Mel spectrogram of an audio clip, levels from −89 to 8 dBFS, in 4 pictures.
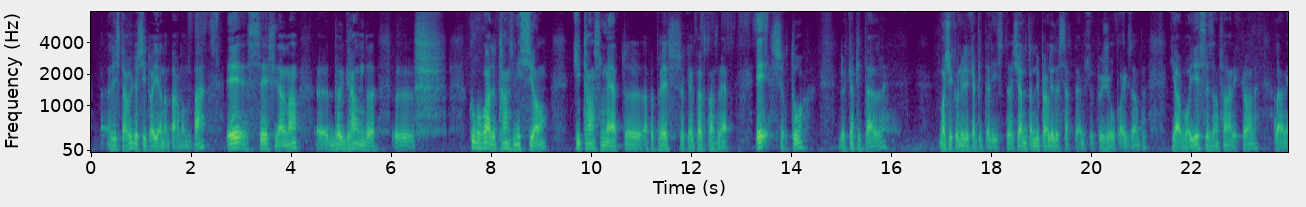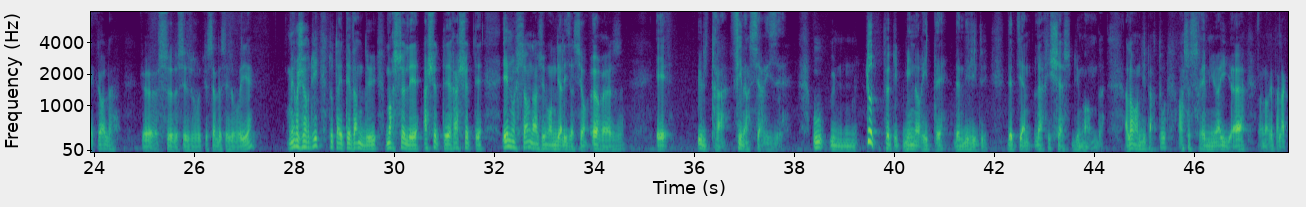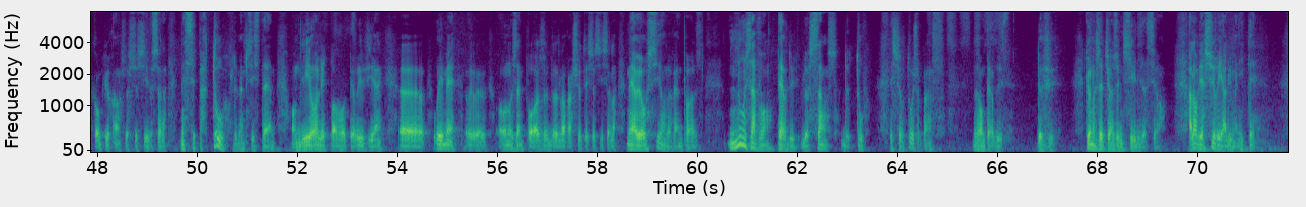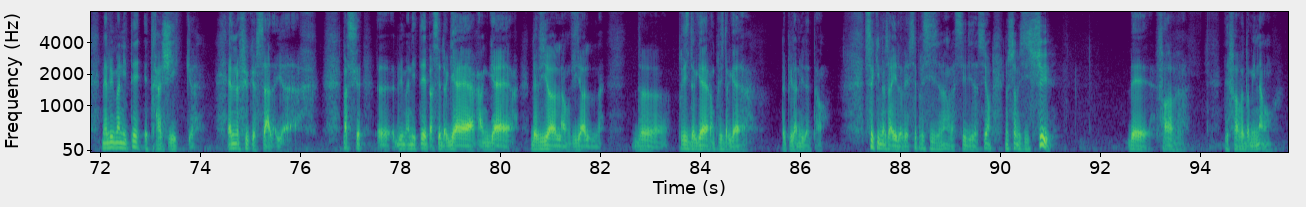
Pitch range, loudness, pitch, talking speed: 70-95 Hz, -23 LUFS, 80 Hz, 145 wpm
